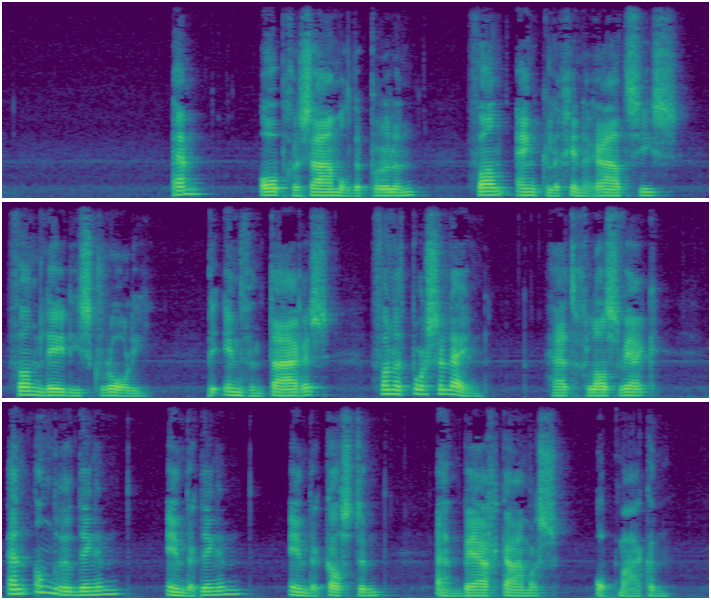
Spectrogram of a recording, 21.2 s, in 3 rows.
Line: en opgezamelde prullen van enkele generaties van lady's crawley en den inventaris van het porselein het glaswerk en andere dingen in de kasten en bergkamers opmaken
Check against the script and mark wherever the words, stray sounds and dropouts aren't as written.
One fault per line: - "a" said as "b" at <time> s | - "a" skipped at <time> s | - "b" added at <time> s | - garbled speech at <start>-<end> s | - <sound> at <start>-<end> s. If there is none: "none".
- "en" skipped at 8.5 s
- "dingen in de" added at 16.1 s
